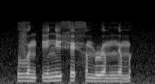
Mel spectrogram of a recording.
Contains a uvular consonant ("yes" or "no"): no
